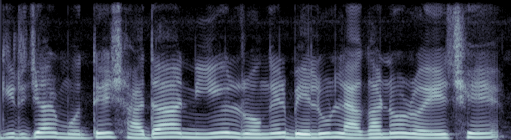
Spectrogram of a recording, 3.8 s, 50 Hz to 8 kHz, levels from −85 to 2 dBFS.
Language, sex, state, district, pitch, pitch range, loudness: Bengali, female, West Bengal, Alipurduar, 225 Hz, 210-235 Hz, -15 LUFS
